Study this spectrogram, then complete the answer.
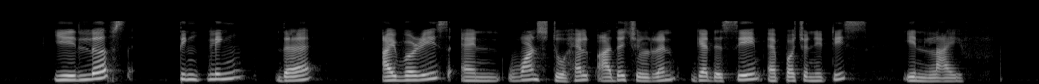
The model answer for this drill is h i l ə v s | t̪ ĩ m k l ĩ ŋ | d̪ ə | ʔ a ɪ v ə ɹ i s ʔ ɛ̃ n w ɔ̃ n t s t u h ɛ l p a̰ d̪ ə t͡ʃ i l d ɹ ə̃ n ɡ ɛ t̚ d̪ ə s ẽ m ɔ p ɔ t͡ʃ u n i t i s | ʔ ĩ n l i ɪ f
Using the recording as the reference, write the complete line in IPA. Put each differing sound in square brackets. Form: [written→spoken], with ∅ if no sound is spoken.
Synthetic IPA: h i l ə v s | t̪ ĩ [m→ŋ] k l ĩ ŋ | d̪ ə | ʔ a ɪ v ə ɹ i s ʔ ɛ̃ n w ɔ̃ n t s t u h ɛ l p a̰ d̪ ə t͡ʃ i l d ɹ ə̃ n ɡ ɛ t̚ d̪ ə s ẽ m ɔ p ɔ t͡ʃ u n i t i s | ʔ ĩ n l [i→a] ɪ f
